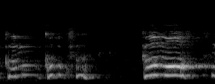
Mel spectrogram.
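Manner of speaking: high, loud disbelieving cry of what; incredulous shout. Acted.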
